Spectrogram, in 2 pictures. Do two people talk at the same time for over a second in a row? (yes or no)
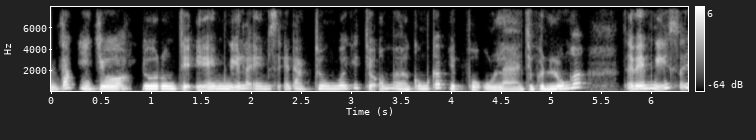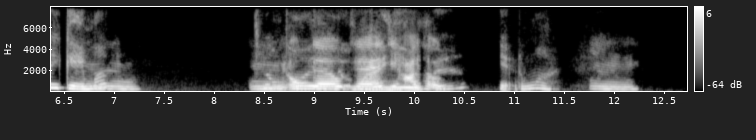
yes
